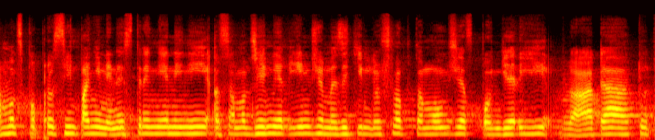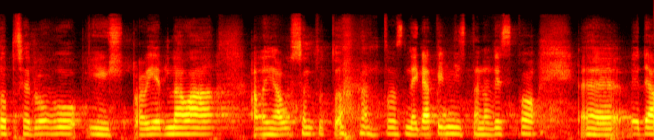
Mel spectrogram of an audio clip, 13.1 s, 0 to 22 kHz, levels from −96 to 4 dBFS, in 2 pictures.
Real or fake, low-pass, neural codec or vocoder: fake; 14.4 kHz; codec, 44.1 kHz, 2.6 kbps, DAC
